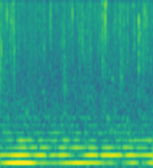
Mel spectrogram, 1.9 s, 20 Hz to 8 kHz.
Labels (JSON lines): {"label": "biophony, midshipman", "recorder": "SoundTrap 500"}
